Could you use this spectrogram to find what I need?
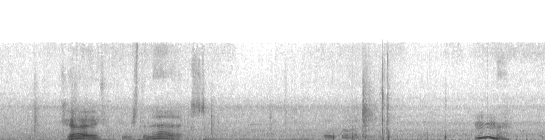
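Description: A young girl speaks and squeals close by.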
